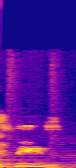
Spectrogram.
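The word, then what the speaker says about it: seize: ये सीज इसको ज पढ़ेंगे सीज़ सीज़ का मतलब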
